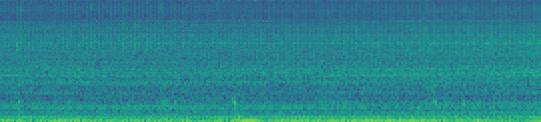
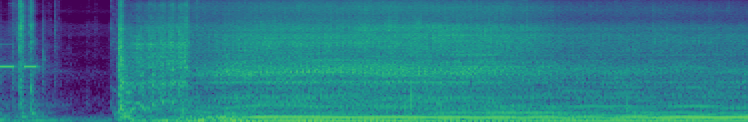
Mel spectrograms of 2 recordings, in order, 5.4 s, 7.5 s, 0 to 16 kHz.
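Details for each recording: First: 1999 Mitsubishi MiniCab 4x4 (U62T) with a 5-speed manual and 13,050 miles, cold idle with no smoke: a faint, quick light ticking over a steady idle from one valve. It disappears when warm; the owner plans a valve adjustment. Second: 1999 Mitsubishi Minicab 4x4, 13,050 miles, recent timing belt, water pump, seals and oil change, cold start: brief starter whirr, then a steady, even idle with no smoke. One faint valve tick that fades when warm; valves need adjusting.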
